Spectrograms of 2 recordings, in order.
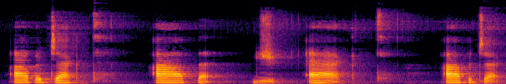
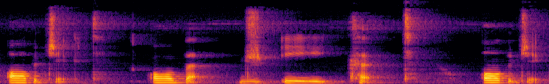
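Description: First: "object" as "AHB-jekt", drawn out slowly; first pronunciation. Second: "object" as "AWB-jikt", sounded out slowly; second pronunciation. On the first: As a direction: say "object" slowly with open "ah" and clear "e". ("object"第一种读法，慢速，o读作“啊”，e读清晰) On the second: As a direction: say "object" slowly with rounded "o" and short "i". ("object"第二种读法，慢速，o读圆唇音，e读作短i) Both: Shown as a demonstration. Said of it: "第二种读法".

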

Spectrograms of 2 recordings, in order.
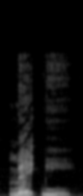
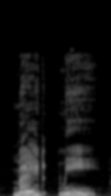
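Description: First: "made me" with the d held unreleased; incomplete plosion. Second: Said in the usual way. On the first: Shown as a demonstration. Teacher showing learners "made me" with an unreleased d. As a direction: stop the d of "made" and slide into "me". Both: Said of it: "可以有一个不完全爆破的处理".

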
